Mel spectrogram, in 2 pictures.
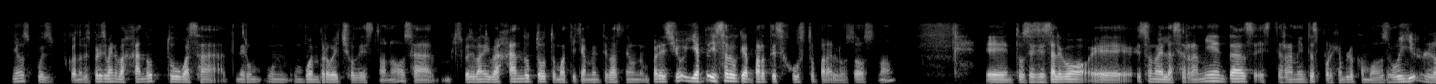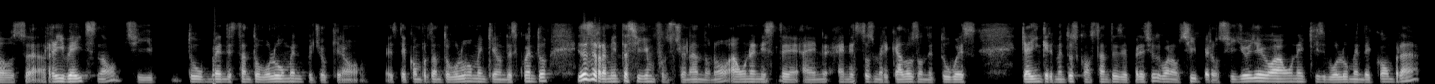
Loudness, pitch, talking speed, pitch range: -22 LUFS, 120 Hz, 230 wpm, 115-130 Hz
